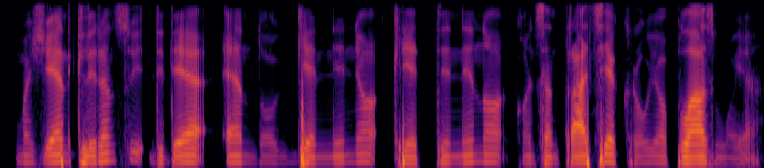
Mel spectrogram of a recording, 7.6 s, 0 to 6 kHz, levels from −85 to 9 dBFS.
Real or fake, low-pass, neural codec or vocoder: real; 5.4 kHz; none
